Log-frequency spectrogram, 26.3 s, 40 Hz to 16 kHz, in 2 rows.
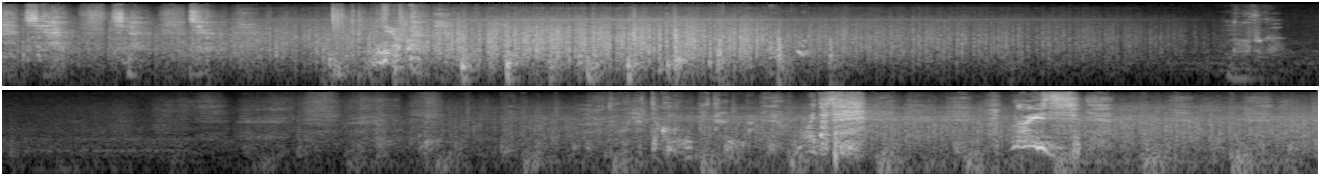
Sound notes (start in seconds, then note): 11.1 static gets quieter; 15.8 hyperventilates; 18.1 static gets louder; 23.9 pants heavily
